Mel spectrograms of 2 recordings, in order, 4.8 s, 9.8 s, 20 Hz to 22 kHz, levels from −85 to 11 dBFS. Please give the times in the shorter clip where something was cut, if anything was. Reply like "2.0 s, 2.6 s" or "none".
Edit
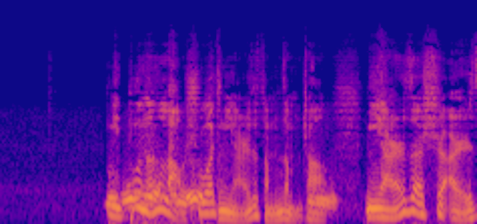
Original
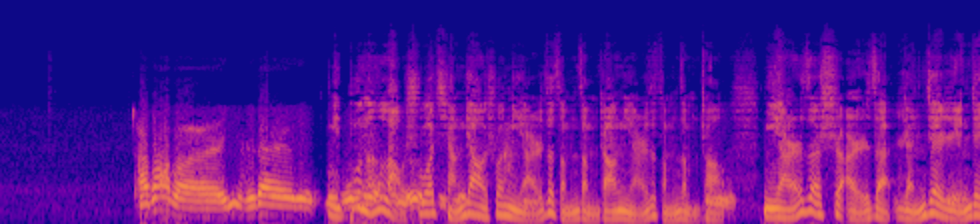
1.0 s, 2.2 s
